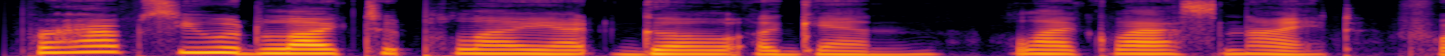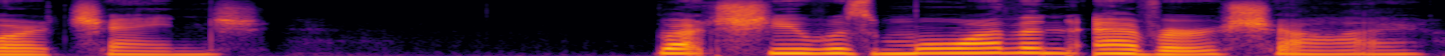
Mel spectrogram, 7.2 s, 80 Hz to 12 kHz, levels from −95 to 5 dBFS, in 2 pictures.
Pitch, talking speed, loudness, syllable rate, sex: 235 Hz, 185 wpm, -18 LUFS, 4.4 syllables/s, female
